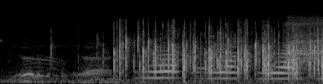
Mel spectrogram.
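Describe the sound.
A couple of short vocal whoops, then a loud burst of crowd cheering and clapping erupts and keeps going, dense and roaring, with shouting voices riding on top until the end. It is a crowd cheering sound effect played after a joke.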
